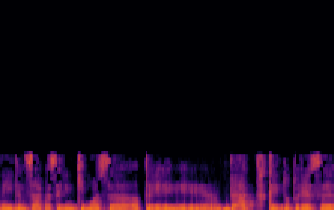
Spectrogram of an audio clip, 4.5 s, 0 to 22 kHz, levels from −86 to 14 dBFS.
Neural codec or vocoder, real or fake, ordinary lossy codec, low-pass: none; real; MP3, 24 kbps; 7.2 kHz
